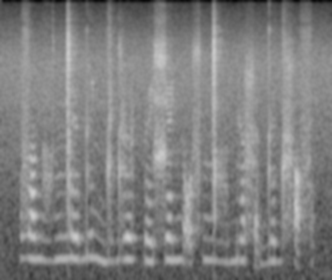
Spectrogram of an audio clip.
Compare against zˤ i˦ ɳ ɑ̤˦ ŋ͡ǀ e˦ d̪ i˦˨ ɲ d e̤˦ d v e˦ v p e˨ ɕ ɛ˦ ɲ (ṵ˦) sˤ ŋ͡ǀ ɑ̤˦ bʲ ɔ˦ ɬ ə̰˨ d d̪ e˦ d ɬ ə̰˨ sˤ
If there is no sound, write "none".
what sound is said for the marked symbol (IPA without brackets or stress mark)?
ṵ˦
